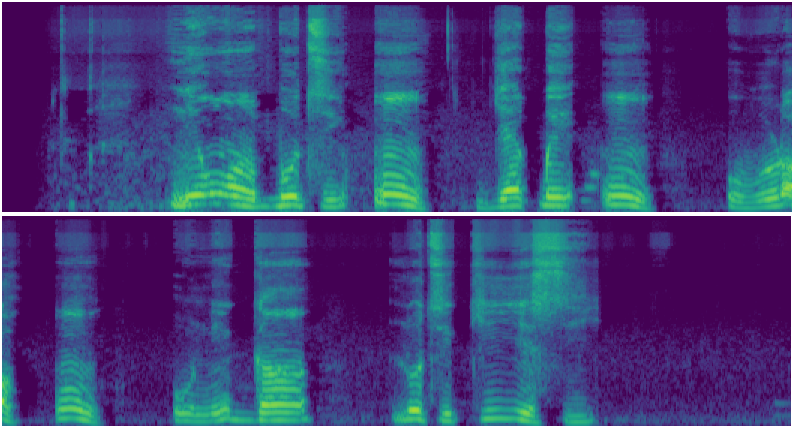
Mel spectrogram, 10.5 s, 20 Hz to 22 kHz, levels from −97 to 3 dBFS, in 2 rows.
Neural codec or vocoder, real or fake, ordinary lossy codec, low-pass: none; real; none; none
